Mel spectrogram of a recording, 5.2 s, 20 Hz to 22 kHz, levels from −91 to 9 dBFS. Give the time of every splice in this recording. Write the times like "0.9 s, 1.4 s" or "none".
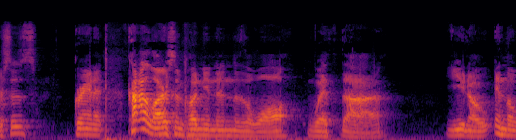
none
